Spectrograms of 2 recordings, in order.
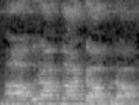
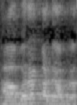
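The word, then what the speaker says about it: abracadabra: तो आब्राकाडाब्रा में कई लोग H से करते हैं, हाबराकाडाब्रा समझते हैं। तो हाबराकाडाब्रा नहीं, हाबराकाडाब्रा अगर समझेंगे तो H दिमाग में बनेगा।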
